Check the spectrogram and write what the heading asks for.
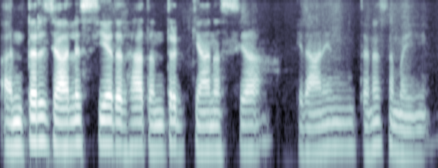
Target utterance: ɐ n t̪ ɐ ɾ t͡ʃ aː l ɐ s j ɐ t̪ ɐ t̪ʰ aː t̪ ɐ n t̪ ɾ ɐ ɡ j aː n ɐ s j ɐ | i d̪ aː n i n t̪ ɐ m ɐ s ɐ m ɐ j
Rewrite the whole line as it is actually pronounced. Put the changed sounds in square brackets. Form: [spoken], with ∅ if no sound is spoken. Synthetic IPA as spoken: ɐ n t̪ ɐ ɾ t͡ʃ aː l ɐ s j ɐ t̪ ɐ t̪ʰ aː t̪ ɐ n t̪ ɾ ɐ ɡ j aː n ɐ s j ɐ | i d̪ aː n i n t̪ ɐ [n] ɐ s ɐ m ɐ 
